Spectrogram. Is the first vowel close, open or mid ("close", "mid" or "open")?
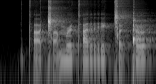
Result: open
